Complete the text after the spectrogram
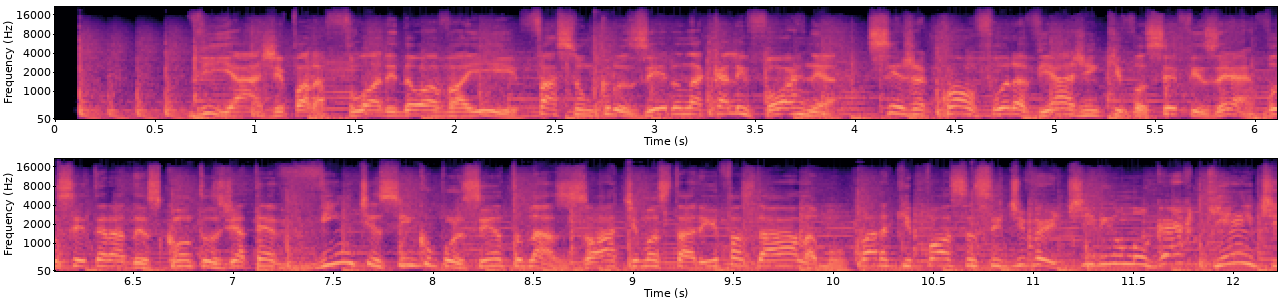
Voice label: Voz Alegre; Alamo

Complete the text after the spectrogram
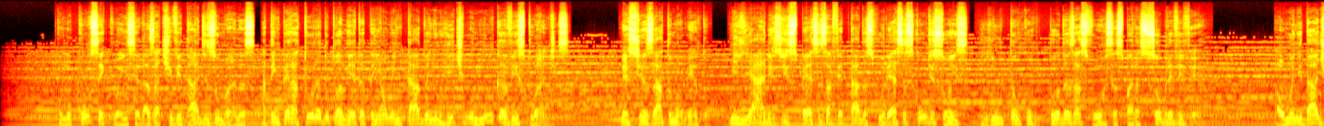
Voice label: Narração

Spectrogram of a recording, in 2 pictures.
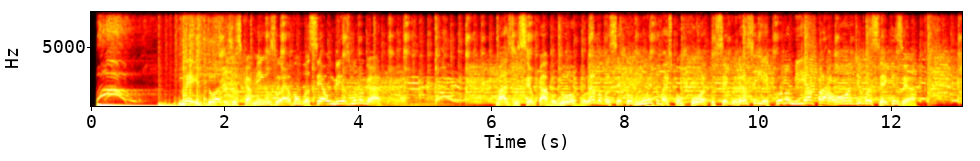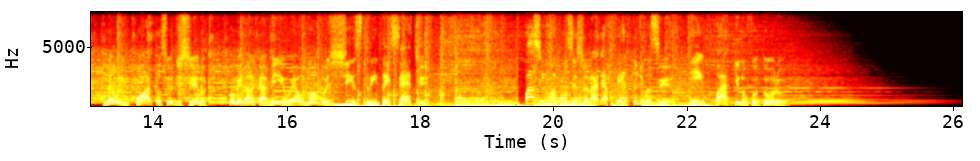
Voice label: VAREJO JOVEM

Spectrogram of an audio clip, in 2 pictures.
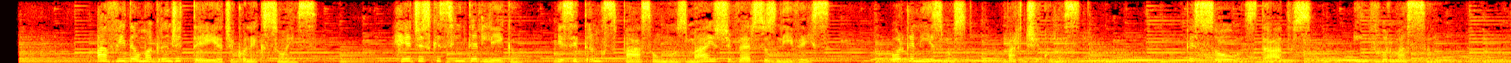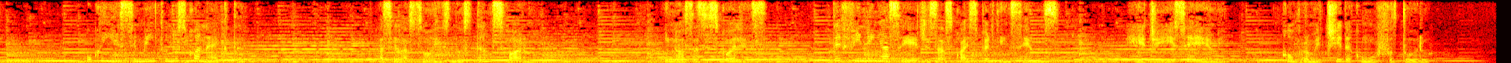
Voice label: Locução; Rede ICM

